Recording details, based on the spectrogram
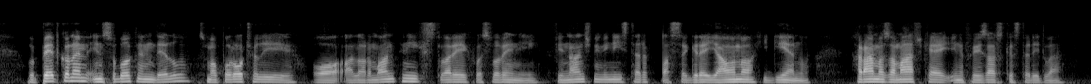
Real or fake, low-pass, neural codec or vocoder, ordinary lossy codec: fake; 7.2 kHz; codec, 16 kHz, 1.1 kbps, Voila-Tokenizer; none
